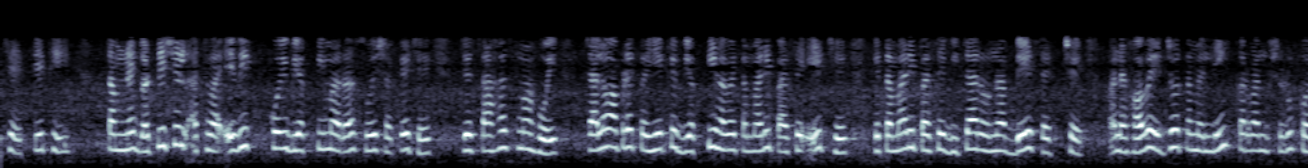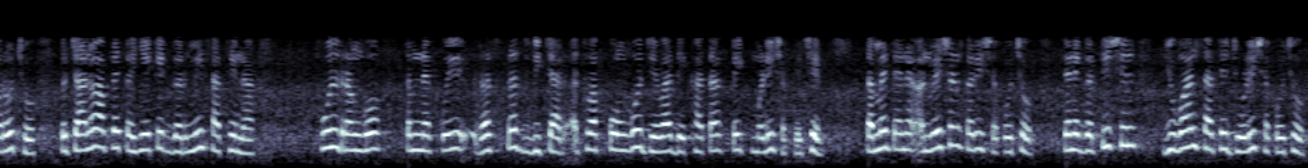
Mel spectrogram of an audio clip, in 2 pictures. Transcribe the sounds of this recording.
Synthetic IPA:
t͡ʃʰed͡ʒet̪ʰi | t̪əmneɡət̪iʃelə̰t̪ʰəʋaʔeʋikoiʋjək̚t̪imãɾəsɦoiʃəket͡ʃʰe | d͡ʒesaɦəsmãɦoi | t͡ʃaloapɽ̃ekəɦijekeʋjək̚t̪iɦəʋet̪əmaɾipaseʔet͡ʃʰeket̪əmaɾipaseʋit͡ʃaɾonabeseʈ̚t͡ʃʰe | əneɦəʋed͡ʒot̪əmelɪŋkːəɾʋanũʃəɾukəɾot͡ʃʰo | t̪ot͡ʃaloapɽ̃ekəɦijekeɡəɾmisat̪ʰena | fulɾəŋɡo | t̪əmnekoiɾəspɾət̪ʋit͡ʃaɾə̰t̪ʰəʋakõŋɡod͡ʒeʋad̪ekʰat̪akəikməɭiʃəket͡ʃʰe | t̪əmet̪eneʔə̰nʋeʃəɳkəɾiʃəkot͡ʃʰɔ | t̪eneɡət̪iʃil | juʋansat̪ʰed͡ʒoɽiʃəkot͡ʃʰɔ

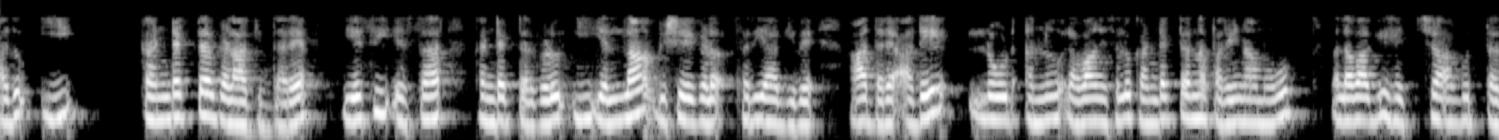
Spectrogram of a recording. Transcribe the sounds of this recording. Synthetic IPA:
ɐd̪uiː | kɐɳɖɐk̚ʈɐɾɡɐɭaːɡid̪ːaːɾe̞ | eːsiʔesaːɾkɐɳɖɐk̚ʈɐɾɡɐɭuʔiːɛlːɐʋiʂɐjɐɡɐɭɐsɐɾijaːɡiʋe̞ | aːd̪ɐɾe̞ʔɐd̪eːloːɖɐnːuɾɐʋaːnisɐlukɐɳɖɐk̚ʈɐɾnɐpɐɾiɳaːmɐʋu | bɐlɐʋaːɡiɦet͡ʃːaːɡut̪ːɐd̪

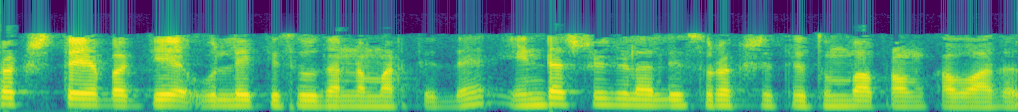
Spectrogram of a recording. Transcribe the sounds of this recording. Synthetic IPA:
ɾɐkʂɐ̥t̪ɛjɐbɐɡːe̞ulːe̞ːkisuʋud̪ɐnːumɐɾt̪id̪ːe̞iɳɖɐsʈɾiɡɐɭɐlːisuɾɐkʂɐt̪et̪umbɐpɾɐmukʰɐʋaːd̪ɐ

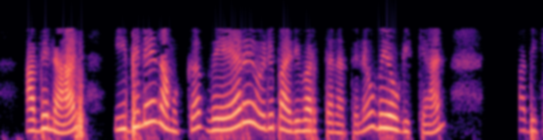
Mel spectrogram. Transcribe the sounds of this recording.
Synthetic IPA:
ɐðinaːl | iðile̞nɐmukːɨʋe̞ːre̞o̞ɾupɐɾiʋɐrt̪ɐnɐt̪ːinɨubɐjo̞ːɡikʲːaːn | ɐd̪ʱikʲː

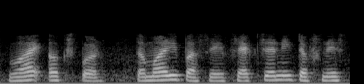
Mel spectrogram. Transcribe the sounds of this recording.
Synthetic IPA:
ʋajəkspəɾ | t̪əmaɾiːpasefɾɛk̚t͡ɕəɾniʈəfnes

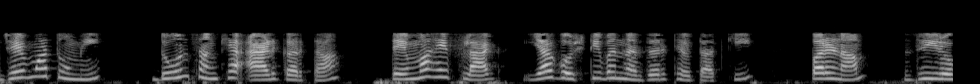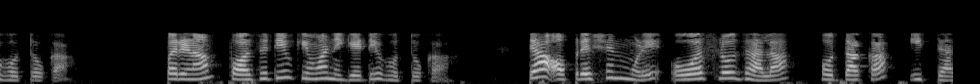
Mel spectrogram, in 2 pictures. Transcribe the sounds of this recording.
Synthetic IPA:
d͡ʑeʋʋat̪um̤iː | d̪onsəŋkʰjaʔæɽkəɾt̪a | t̪eʋ̤aɦeflæɡ | jaɡoʂʈibənːəd͡zəɾʈʰeʋt̪at̪kiː | pəɾiɽ̃am | d͡ziɾoɦot̪oka̰ | pəɾiɽ̃ampɔd͡ziʈiʋkĩw̃ʋaneɡeʈiʋɦot̪oka̰ | t̪jaɔpɾeɕənmuɭeoʋəɾflod͡zʱala | hot̪akait̪jat̪

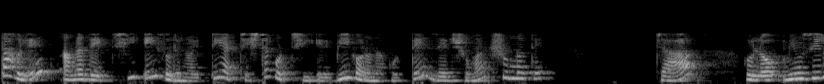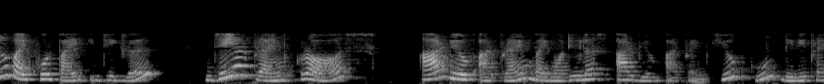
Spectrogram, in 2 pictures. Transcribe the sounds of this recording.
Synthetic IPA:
t̪aɦoleamɾad̪ek̚ʰt͡ɕʰiʔejsolenɔjeʈʈːiaɾt͡ɕeʃʈakoɾt͡ɕʰiʔeɾbiɡʱɔʈonakoɾt̪ezedʃomaɾʃunːot̪e | d͡ʑa | holomiuziɾobajfʰoɾpajliɳʈiɡɾal | d͡ʑejaɾpɾajmkɾɔs | aɾbioɡaɾpɾajmbajmɔɖjulasaɾbioɡa̰ɾpɾa̰jmkjub̚kuŋɖibipɾajm

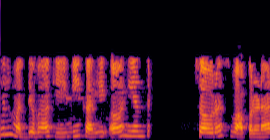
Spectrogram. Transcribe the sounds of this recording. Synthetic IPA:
iːlməd̪ʱjəbʱakiːmiːkaɦiːʔənijənt̪ɾ | t͡səwɾət͡sʋapəɾɳa

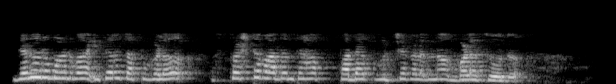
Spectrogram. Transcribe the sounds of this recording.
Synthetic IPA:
d͡ʒɐnɐɾumaːɽuʋɐit̪ɐɾɐt̪ɐpːuɡɐɭuspɐʂʈɐʋaːd̪ɐnt̪ɐɦɐpɐd̪ɐkuːt͡ʃɐɡɐɭɐnːubɐɭɐsuʋud̪u

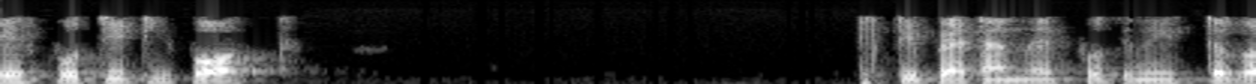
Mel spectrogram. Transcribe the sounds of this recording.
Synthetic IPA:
eɾpɾot̪iʈipɔt̪ | ek̚ʈibɛʈaneɾpɾot̪inid̪ʱit̪ʰːoko

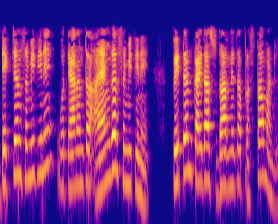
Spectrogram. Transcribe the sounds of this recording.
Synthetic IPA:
ʈek̚t͡ɕənsəmit̪ineʋət̪janənt̪əɾa̰jãŋɡəɾsəmit̪ine | peʈəɳkajd̪asud̪ʱaɾɳet͡sapɾəst̪aʋm̤əʈla̰

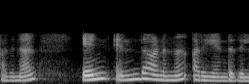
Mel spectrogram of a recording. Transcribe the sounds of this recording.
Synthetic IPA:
ɐðinaːle̞ne̞nd̪aːɳe̞nːɨʔɐrije̞ːɳɖɐðilː

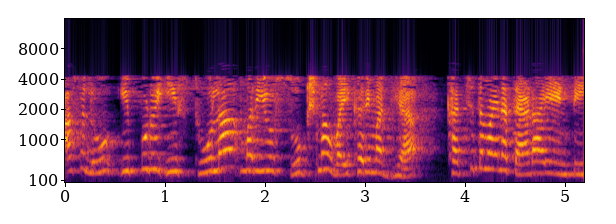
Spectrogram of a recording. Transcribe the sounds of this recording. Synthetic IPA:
ɐsɐluipːuɽuʔiːst̪ʰuːlɐmɐɾijusuːkʂɳɐʋɐjkʰɐɾimɐd̪ʱjɐ | kʰɐt͡ʃːit̪ɐmɐjnɐt̪ɛːɽaːje̞ːɳʈi

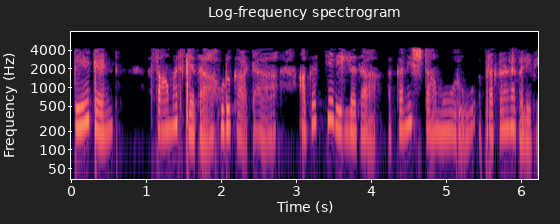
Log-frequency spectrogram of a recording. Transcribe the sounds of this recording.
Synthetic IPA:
peːʈeɳʈ | saːmɐɾt̪ʰjɐd̪ɐ̰huɽuka̰ːʈɐɐ̰ɡɐt̪jɐʋilːɐd̪ɐ̰kɐniʂʈʰɐmuːɾṵpɾɐkɐɾɐɳɐɡɐɭiʋe

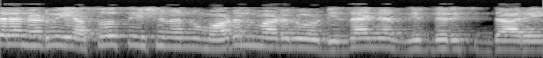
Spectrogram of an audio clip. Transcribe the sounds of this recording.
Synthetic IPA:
ɐɾɐnɐɽuʋeɐsoːsiɛːʂɐnɐnːumaːɖɐlmaːɽɐluɖid͡ʒɐjnɐɾniɾd̪ʱɐɾisid̪ːaːɾe̞

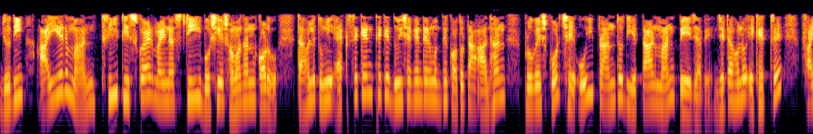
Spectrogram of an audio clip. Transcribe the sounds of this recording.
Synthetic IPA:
d͡ʑod̪i | ajeɾmant̪ʰɾiʈiskoeaɾmajnasʈiboʃieʃɔmad̪ʱankɔɾot̪aɦolet̪umiʔɛksekeɳɖ̚t̪ʰeked̪ujsekeɳɖeɾmod̪ʱːekɔt̪oʈaʔa̰d̪ʱan | pɾobeʃkoɾt͡ɕʰeʔojpɾant̪od̪iet̪aɾmanpeed͡ʑa̰bḛd͡ʑeʈaɦoloʔekʰet̪ːɾefa

